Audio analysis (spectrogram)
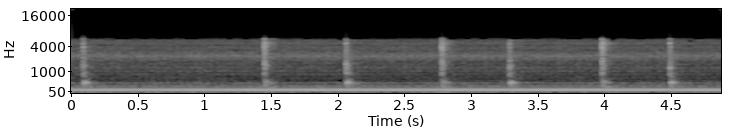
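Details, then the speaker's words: Hammond B2 organ start/run circuit fault: steady low motor hum with sharp clicks about every two-thirds of a second; start motor will not engage, shutting off when the run switch is on. "know if you can hear it clicking but that start motor will not engage when the run motor is engaged"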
